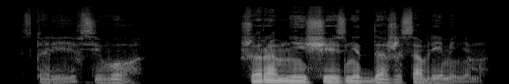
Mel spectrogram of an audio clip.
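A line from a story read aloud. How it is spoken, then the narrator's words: Worried near-whisper. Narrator (Russian): обеспокоенно отметил Бай Циу практически шепотом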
